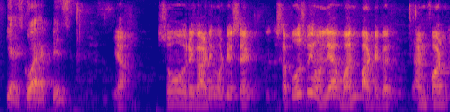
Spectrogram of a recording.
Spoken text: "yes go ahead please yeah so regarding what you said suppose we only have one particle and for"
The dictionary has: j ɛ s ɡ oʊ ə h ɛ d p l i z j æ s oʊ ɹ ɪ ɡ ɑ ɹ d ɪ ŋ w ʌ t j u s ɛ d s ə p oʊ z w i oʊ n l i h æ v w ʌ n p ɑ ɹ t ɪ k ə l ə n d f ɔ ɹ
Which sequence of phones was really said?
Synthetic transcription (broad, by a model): j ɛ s ɡ oʊ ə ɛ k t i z j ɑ s oʊ ɹ ɪ ɡ ɑ ɹ d ɪ ŋ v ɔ t j u s ɛ d s ə p oʊ z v i oʊ n l i h æ v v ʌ n p ɑ ɹ t ɪ k ə l ə n d f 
